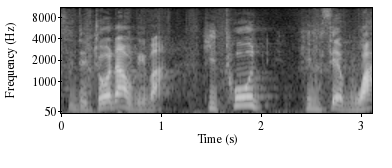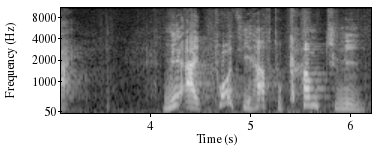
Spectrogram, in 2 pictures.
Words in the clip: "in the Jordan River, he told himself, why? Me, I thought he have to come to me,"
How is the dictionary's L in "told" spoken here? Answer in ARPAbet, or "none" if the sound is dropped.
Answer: L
